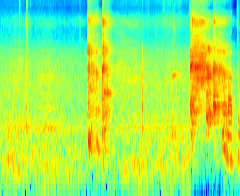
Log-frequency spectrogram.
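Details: Two short clusters of harsh cough bursts over engine and room hum from a boy recovering from illness, now mostly well with only a slight lingering cough.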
